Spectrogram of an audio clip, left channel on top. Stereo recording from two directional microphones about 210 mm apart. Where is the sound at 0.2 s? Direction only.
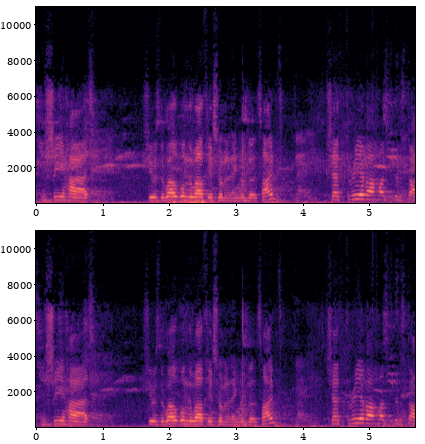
10° left (ahead or behind).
